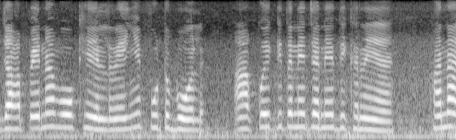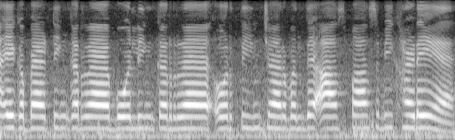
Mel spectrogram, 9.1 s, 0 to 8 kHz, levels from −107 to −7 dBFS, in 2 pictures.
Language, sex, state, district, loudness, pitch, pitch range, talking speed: Hindi, female, Haryana, Jhajjar, -14 LUFS, 255 Hz, 250-270 Hz, 215 wpm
